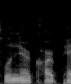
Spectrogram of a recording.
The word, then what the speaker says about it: Lanier Carpe: It's like the most commonly mispronounced name is Lanier and then Carpe. – Yeah. – What's the worst pronunciation you've seen? – Lanier. Or the lanyard that you have for your ID.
